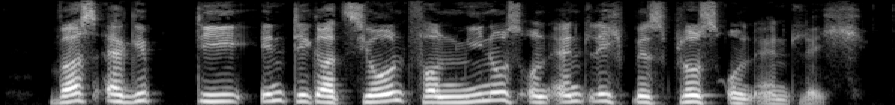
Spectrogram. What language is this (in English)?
German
